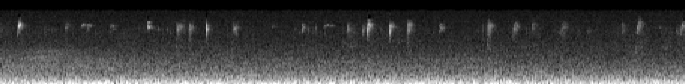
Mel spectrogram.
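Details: Several very high, brief, thin notes from Bushtits feeding on the ground, scattered unevenly through the recording with short gaps, above constant low-pitched background noise.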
